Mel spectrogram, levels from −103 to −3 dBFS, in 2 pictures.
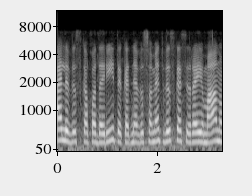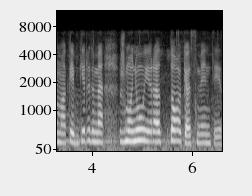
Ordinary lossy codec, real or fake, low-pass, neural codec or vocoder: Opus, 64 kbps; real; 7.2 kHz; none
